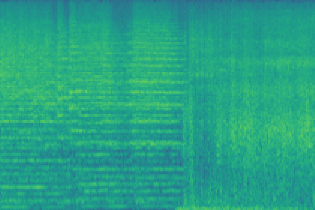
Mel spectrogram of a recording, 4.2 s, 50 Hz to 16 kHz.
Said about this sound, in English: Well, that's why I replaced our usual little dinky concert cannon with a 21-ton megablast cannon. Wow. Codenamed Thor's Hammer. Thor's Hammer.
